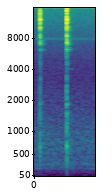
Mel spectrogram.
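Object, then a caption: Metal cup. Fingernails tap a metal cup twice, giving two short, sharp metallic ticks with a bright, high ring that dies away almost at once.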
